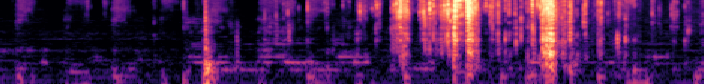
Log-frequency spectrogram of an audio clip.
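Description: Foil trading-card pack wrapper crinkling and tearing open, a crackling that is loudest between about three and five seconds in.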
